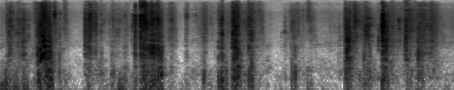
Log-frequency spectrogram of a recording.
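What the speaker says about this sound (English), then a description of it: "Got your two-way zipper." A two-way zipper on a medium Savotta vertical pouch is run back and forth in several quick, close rasping pulls, separated by soft handling thumps and fabric rustle.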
